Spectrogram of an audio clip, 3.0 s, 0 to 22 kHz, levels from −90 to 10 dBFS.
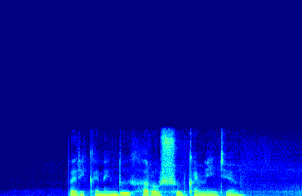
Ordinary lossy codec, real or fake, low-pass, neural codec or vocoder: none; fake; none; codec, 16 kHz, 0.8 kbps, ZipCodec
